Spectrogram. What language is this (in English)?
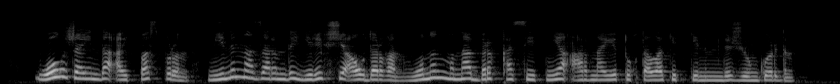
Kazakh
